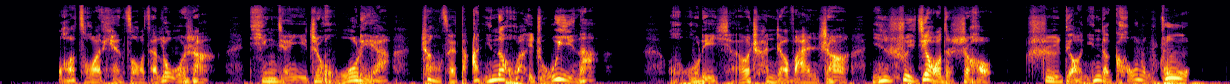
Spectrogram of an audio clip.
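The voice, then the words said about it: Secretive whispered voice. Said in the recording (Chinese): “神神秘秘的凑近了老虎大王的耳朵，小声的说”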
